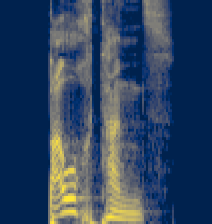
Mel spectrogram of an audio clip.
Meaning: belly dance
- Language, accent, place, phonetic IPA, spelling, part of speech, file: German, Germany, Berlin, [ˈbaʊ̯xˌtant͡s], Bauchtanz, noun, De-Bauchtanz.ogg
